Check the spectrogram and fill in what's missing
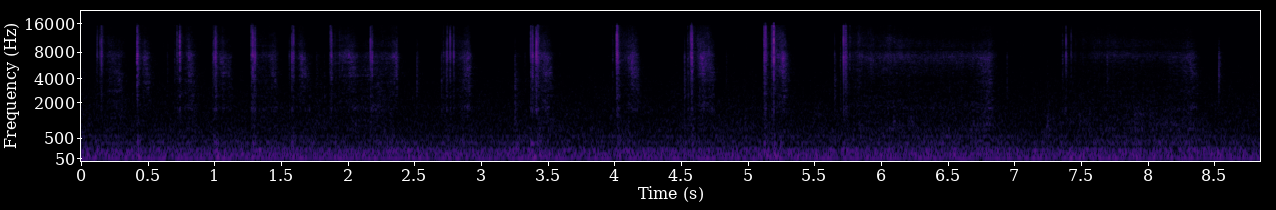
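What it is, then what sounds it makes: Stone countertop tapped with fingernails. Long glitter-polished fingernails tap and scratch on a large, solid white marble-look stone countertop. A fast run of sharp, bright clicks fills the first six seconds, then gives way to a steadier, hissy scratching with a few more taps, all over a faint low hum.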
